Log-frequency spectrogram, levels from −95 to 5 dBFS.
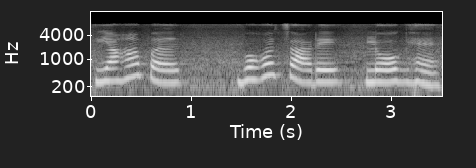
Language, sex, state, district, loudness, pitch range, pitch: Hindi, female, Haryana, Rohtak, -14 LUFS, 260-300 Hz, 265 Hz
